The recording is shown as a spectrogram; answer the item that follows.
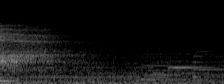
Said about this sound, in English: take a deep breath in through your nose slowly and breathe out through your mouth.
